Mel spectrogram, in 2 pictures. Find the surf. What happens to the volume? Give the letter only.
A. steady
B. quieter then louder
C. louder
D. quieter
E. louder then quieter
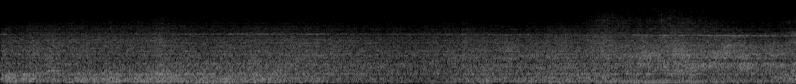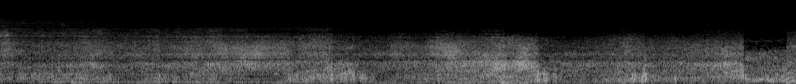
D.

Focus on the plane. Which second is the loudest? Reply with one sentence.
The loudest moment of the plane is at 13 seconds.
